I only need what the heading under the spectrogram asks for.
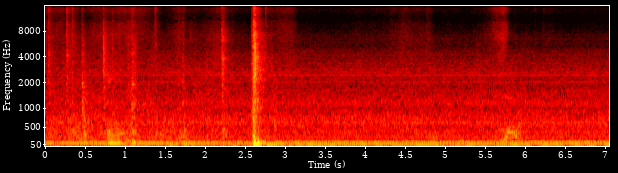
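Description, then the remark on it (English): A closet door bumps shut with one sharp clack, preceded by a few faint rattling clicks, all over a steady low hum. “That closet door's already open.”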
